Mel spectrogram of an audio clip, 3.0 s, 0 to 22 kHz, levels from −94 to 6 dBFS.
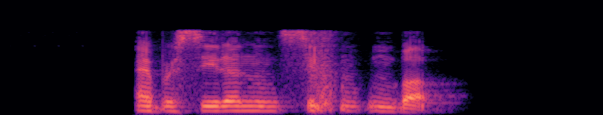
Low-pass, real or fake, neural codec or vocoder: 7.2 kHz; fake; codec, 16 kHz, 0.4 kbps, LongCat-Audio-Codec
